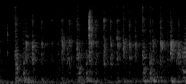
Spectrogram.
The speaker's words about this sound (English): I hear the keyboard just clacking away.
